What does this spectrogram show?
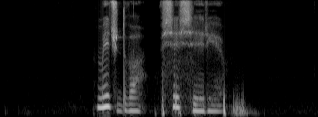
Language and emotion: Russian, sad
